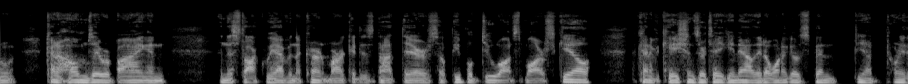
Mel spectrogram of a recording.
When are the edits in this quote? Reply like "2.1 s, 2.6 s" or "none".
none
